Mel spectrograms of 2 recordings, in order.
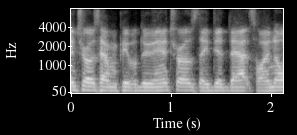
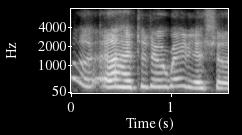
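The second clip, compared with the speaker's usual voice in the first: words pushed through a high yawn; 12 semitones higher than usual. Before hosting a radio show, the speaker talks while yawning. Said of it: "here I am yawning".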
